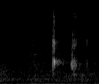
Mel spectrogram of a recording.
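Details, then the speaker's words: Newborn girl with her first hiccups: two sharp, brief hiccup sounds followed by a faint third, in a quiet room. "That's her first case of the hiccups."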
